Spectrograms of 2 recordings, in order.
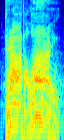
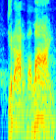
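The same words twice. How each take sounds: First: Said in the usual way. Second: Impatient yell. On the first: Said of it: "No, it's". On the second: Pretend. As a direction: bark it at the dawdlers. Shouting at McDonald's customers.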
